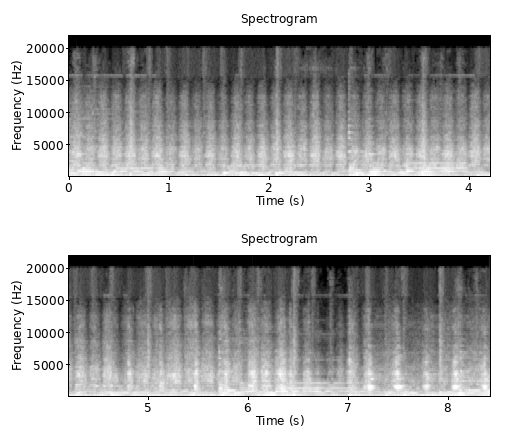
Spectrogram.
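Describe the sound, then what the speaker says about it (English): A wooden block is sanded to match the angle of a model aircraft fuselage, making steady, continuous rasping strokes, loud and close with no pauses. "Sand the block to conform to the angle of the fuselage as shown."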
